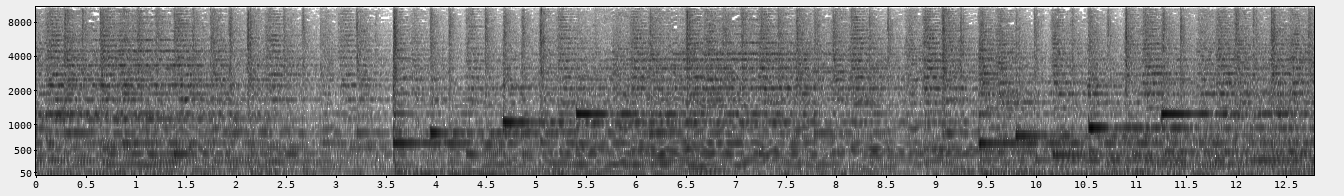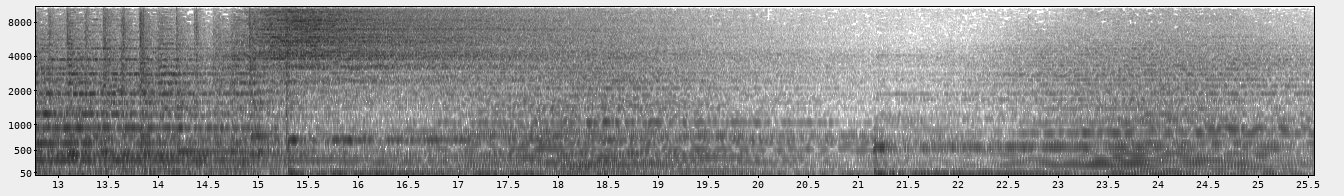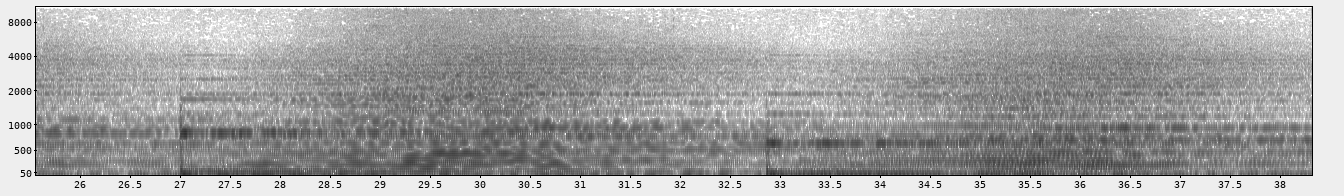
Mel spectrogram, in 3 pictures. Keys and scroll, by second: 17.0 ctrl+=, 17.2 ctrl+=, 31.2 ctrl+i, 36.0-36.7 [, 36.9 [.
